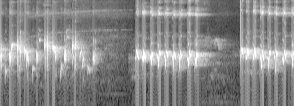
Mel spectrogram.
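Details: Yellow-vented bulbul lure recording meant to rouse other birds: three quick bursts of bright, jerky, chirping notes, each lasting one to one and a half seconds, with brief pauses between them.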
